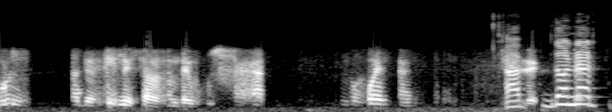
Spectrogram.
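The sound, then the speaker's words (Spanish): A caller's voice comes through a telephone line, thin and muffled, breaking up into choppy bursts with interference and dropouts, followed by a clearer, fuller voice speaking briefly. “¿me permite volverlo a llamar porque tenemos interferencia para escucharlo?”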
